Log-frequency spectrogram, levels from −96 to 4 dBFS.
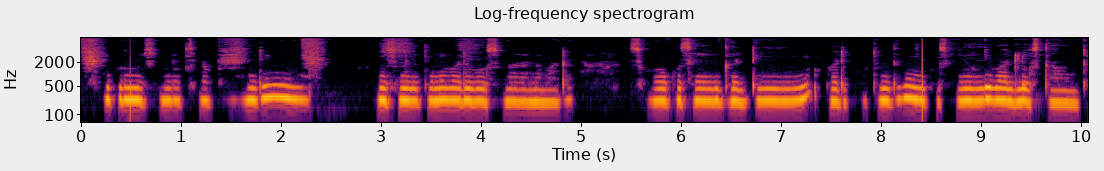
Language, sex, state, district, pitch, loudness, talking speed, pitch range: Telugu, female, Telangana, Karimnagar, 220 Hz, -23 LUFS, 60 wpm, 215-230 Hz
